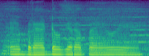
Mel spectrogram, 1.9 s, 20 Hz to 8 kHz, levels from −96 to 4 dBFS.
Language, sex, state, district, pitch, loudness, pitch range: Punjabi, male, Karnataka, Bangalore, 125 Hz, -16 LUFS, 120-130 Hz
